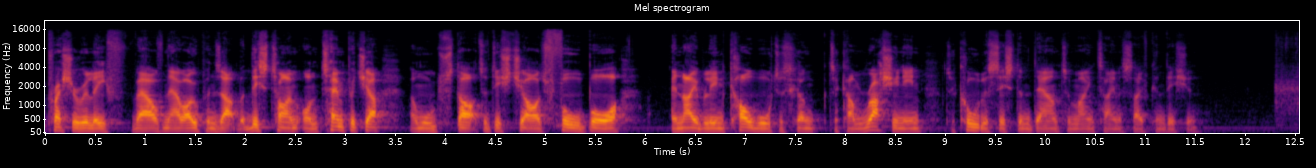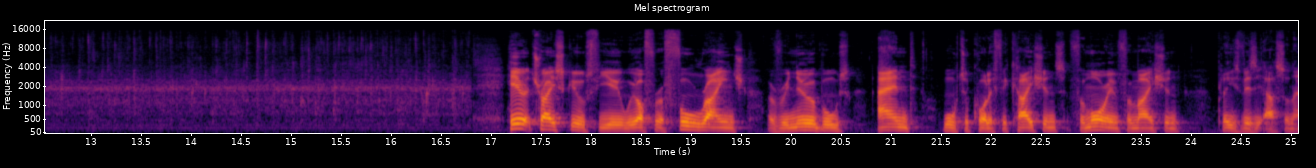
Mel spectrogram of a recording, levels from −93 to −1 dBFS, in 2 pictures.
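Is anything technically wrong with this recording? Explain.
Yes. At 9.34 s the sound drops out abruptly into a short, hard-edged hole of silence, roughly 16 ms long, with clean cuts at both ends. This is a gap between stream segments. The time stamps of two adjoining segments, which fit a segment length of 4 s, leave a small space between them, and the player fills it with silence. Nothing is missing from the sound itself; the silence is inserted, stretching the timeline by about 16 ms.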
